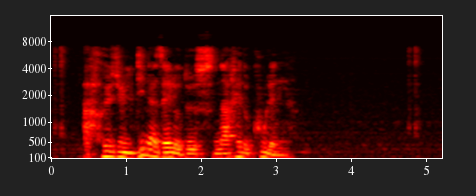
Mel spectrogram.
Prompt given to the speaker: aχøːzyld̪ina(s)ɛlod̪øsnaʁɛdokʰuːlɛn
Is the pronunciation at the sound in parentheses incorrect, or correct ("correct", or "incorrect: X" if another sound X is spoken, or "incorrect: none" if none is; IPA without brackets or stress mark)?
incorrect: z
